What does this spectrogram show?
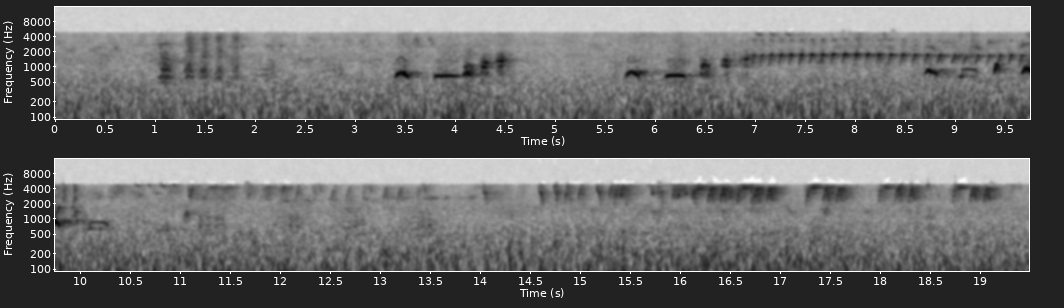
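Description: Wild birds calling: scattered short calls and a long, fast, even trill lasting about three seconds in the first half, then dense, rapid, high-pitched chirping through the second half.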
